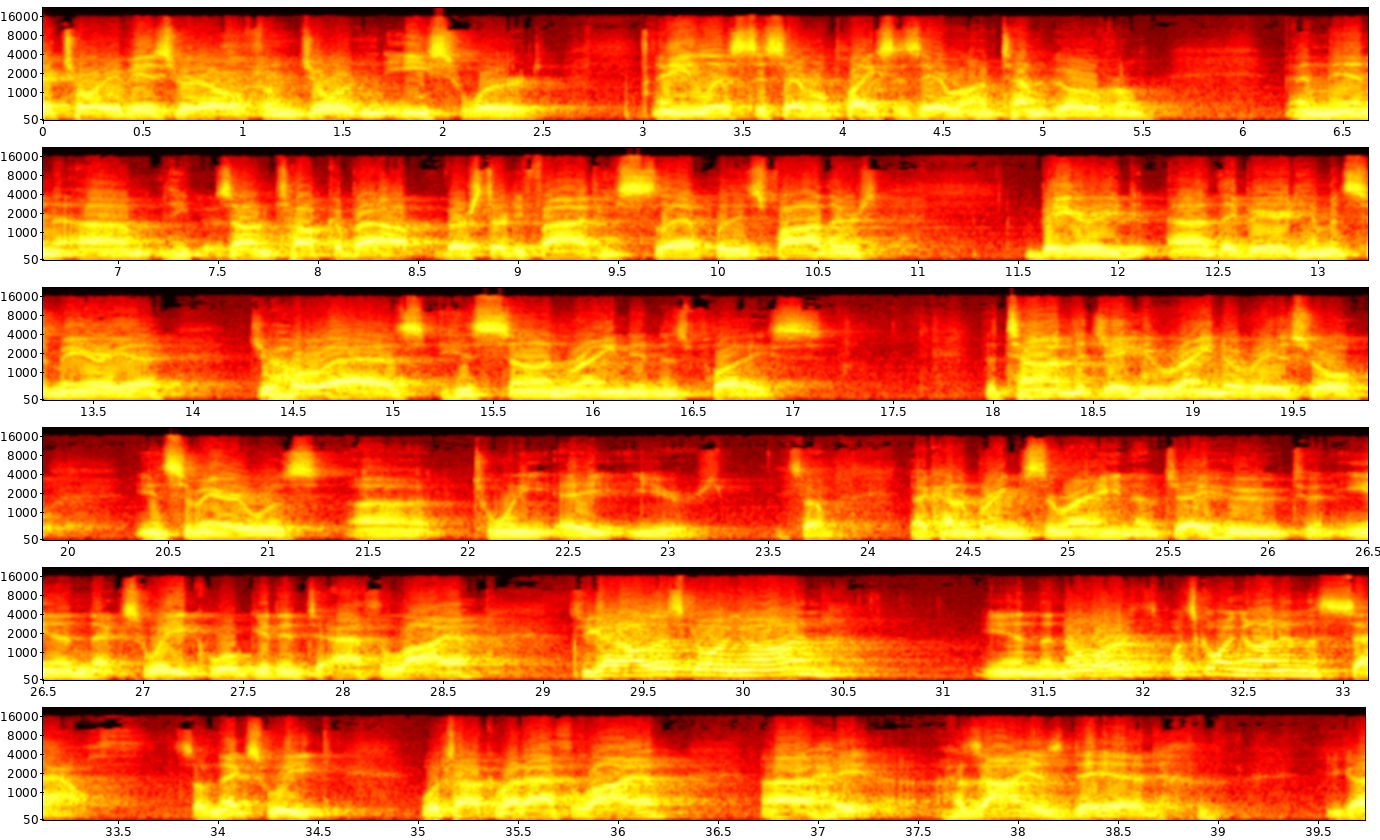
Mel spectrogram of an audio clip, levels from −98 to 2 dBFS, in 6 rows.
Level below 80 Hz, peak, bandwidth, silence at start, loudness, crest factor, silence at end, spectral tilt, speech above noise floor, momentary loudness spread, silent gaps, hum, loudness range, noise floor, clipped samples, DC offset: -50 dBFS; 0 dBFS; 17 kHz; 0 s; -10 LUFS; 10 dB; 0 s; -4 dB/octave; 32 dB; 11 LU; none; none; 2 LU; -41 dBFS; under 0.1%; under 0.1%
